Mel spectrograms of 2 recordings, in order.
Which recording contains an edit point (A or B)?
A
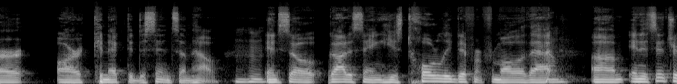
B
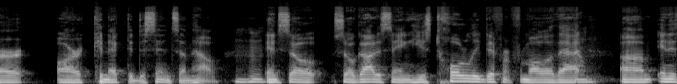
A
